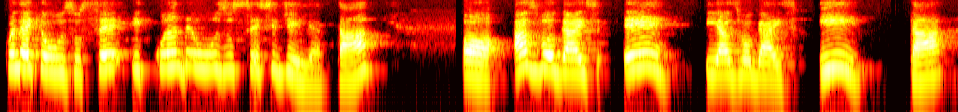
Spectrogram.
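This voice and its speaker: Slow, patient woman teaching children online. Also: high voice, expressive, highs cut off. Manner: slow, patient, repeats and checks with "tá certo?". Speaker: primary school teacher.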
